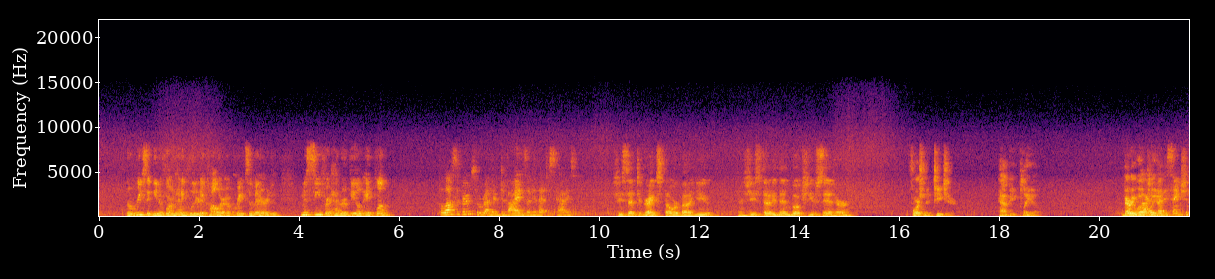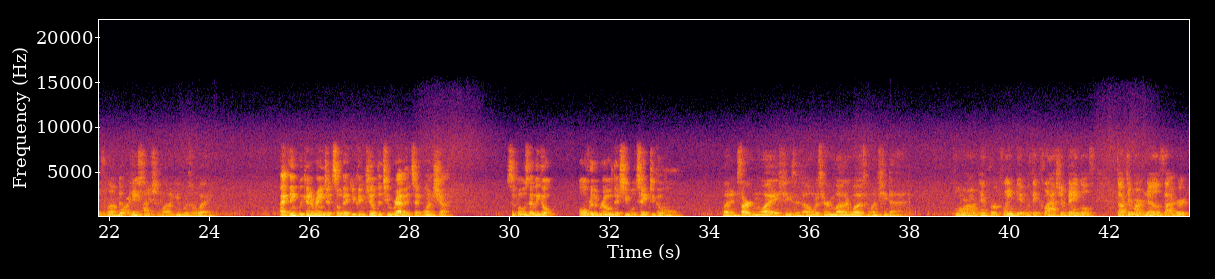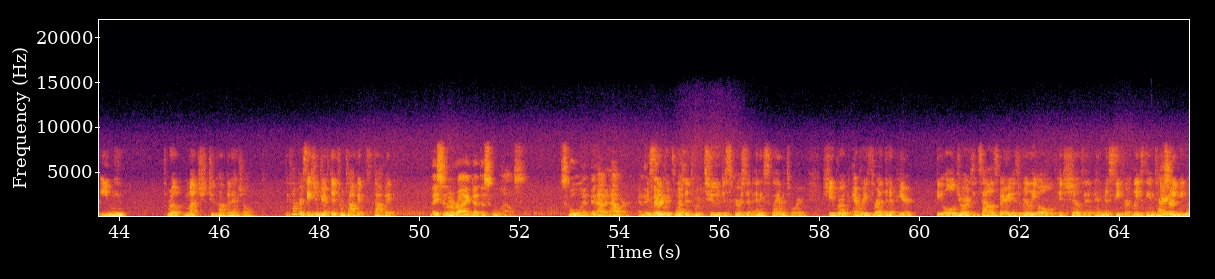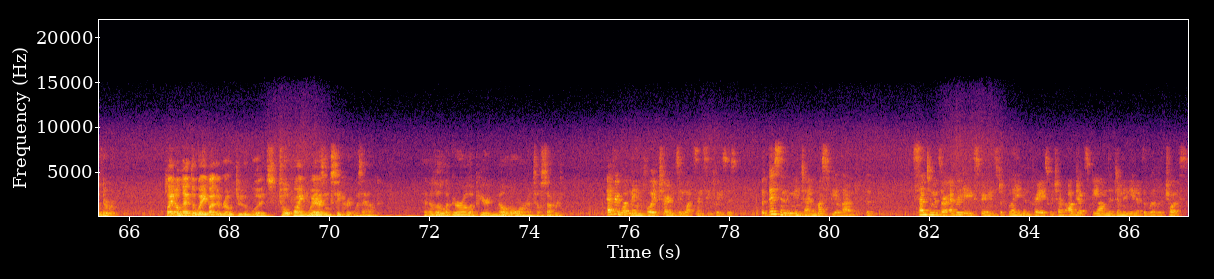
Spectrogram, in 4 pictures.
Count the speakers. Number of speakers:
4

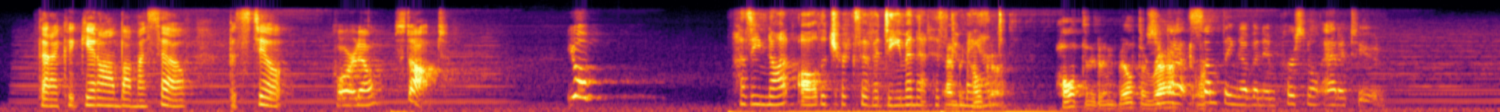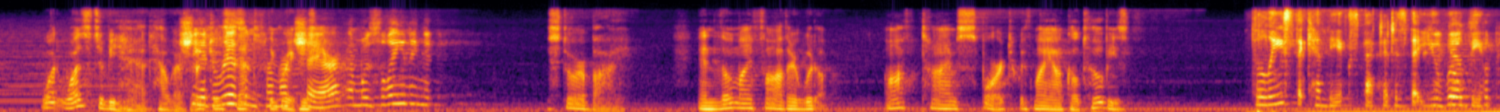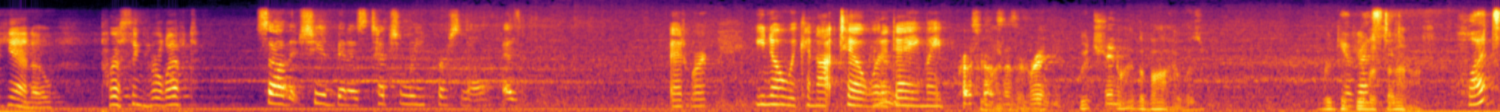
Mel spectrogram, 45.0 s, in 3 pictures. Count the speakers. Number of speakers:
7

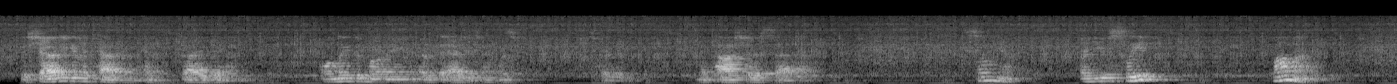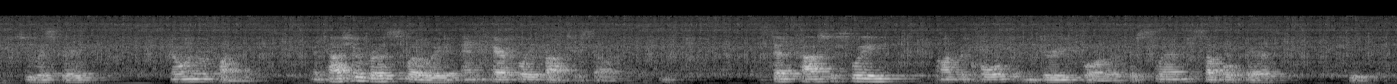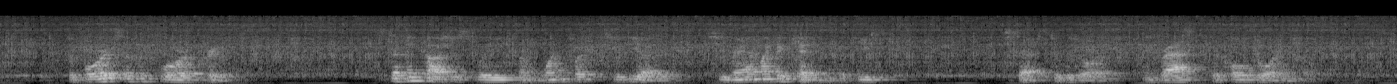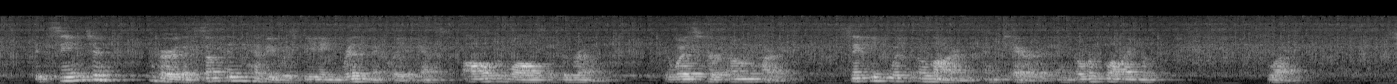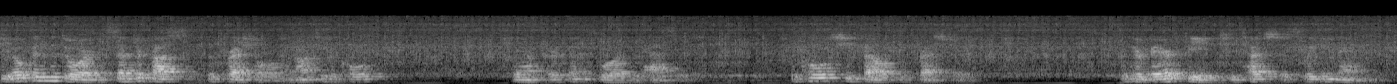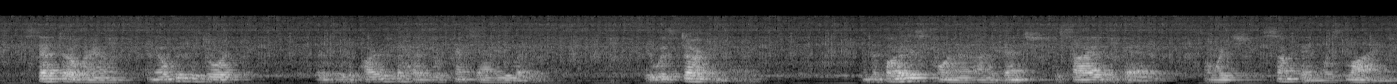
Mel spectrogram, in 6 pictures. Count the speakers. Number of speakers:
1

